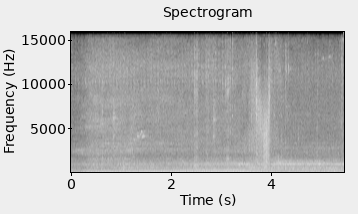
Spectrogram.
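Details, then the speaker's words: 1991 Saab 9000 Classic Turbo CC (B234), first drive after five years stored, fresh fuel: loud, deep, boomy four-cylinder exhaust rumble, far louder than stock, because the rear muffler fell off. "took it for a drive and what do you know the rear muffler fell off so now it's got a full exhaust sounds like sub on steroids"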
